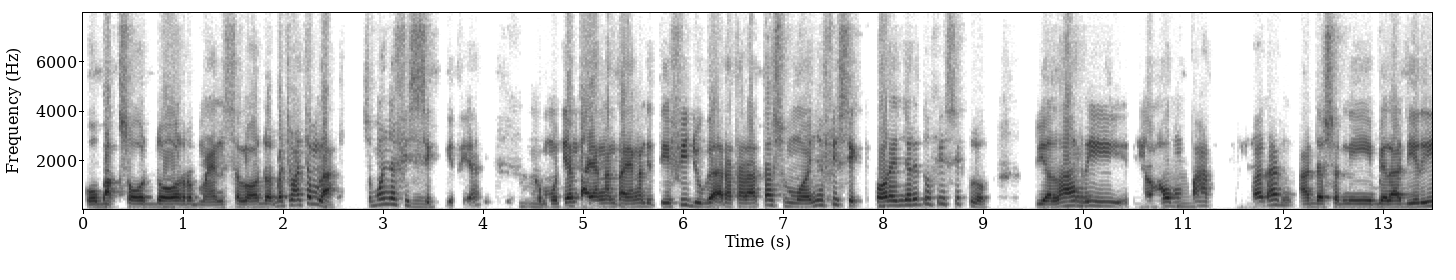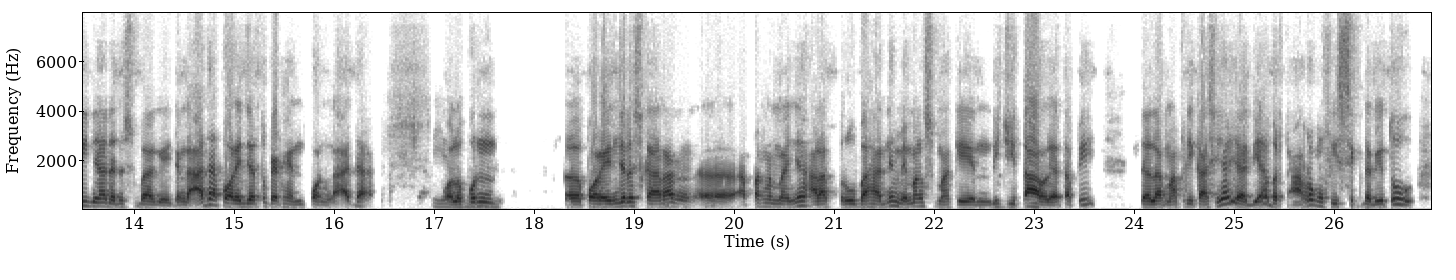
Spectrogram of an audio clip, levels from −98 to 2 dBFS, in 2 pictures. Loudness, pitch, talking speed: -19 LUFS, 145 Hz, 140 wpm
